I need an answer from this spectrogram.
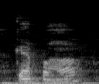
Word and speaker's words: kappa: तो ये proportionality constant हम इसमें कैपा लगाते हैं, इसको कैपा बोलते हैं, KAPPA, इसका प्रोनाउंसिएशन होता है कैपा।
